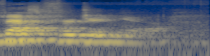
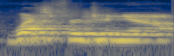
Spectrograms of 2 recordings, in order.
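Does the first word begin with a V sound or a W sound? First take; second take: V sound; W sound. First: The first word begins with a V sound. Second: The first word begins with a W sound.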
